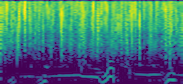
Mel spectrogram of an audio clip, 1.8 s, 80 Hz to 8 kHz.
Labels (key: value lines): label: biophony, cascading saw
recorder: SoundTrap 600 or HydroMoth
